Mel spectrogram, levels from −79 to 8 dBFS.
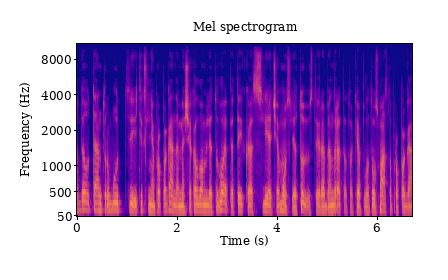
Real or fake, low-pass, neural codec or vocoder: fake; 9.9 kHz; autoencoder, 48 kHz, 128 numbers a frame, DAC-VAE, trained on Japanese speech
